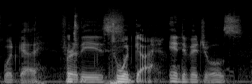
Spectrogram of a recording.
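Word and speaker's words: Woodgie: guy and some people don't believe it's pronounced wood guy because it's spelled wo OD gie okay but I'd like to just settle the issue on stream that it is pronounced what guy for these wood guy individuals okay 31 people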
